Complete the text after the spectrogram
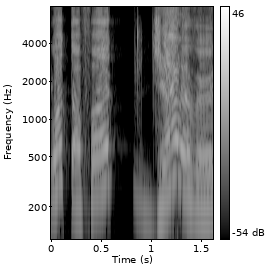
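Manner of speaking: plain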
